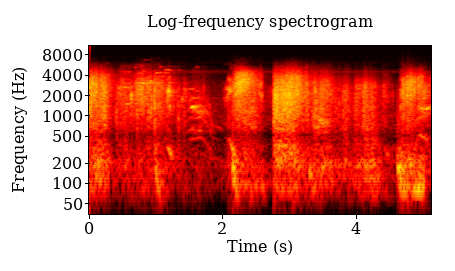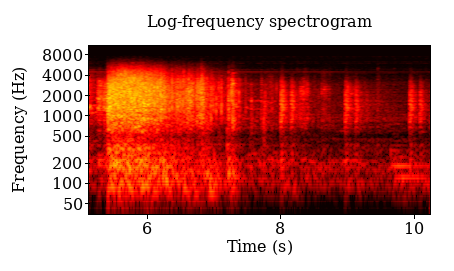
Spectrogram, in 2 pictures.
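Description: Fight sound effects of a brawl: punch smacks and bodies crashing into shelves and a counter, over a film music score. Several sharp impacts come in the first half, with a longer crash about five and a half seconds in, then it quietens.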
